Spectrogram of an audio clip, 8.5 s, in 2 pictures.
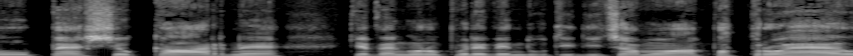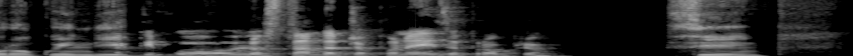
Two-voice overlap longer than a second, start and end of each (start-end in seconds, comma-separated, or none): none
